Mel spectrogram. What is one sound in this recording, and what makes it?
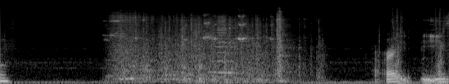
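A metal roll-up door rattles as it rolls open.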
